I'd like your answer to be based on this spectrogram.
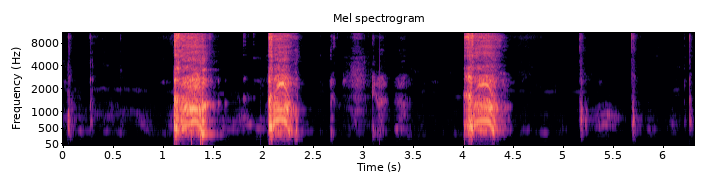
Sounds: Cough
